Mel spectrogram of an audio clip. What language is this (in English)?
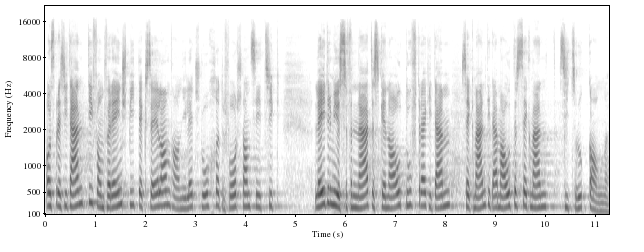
Swiss German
